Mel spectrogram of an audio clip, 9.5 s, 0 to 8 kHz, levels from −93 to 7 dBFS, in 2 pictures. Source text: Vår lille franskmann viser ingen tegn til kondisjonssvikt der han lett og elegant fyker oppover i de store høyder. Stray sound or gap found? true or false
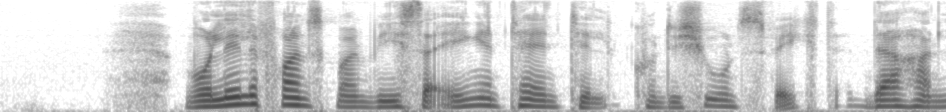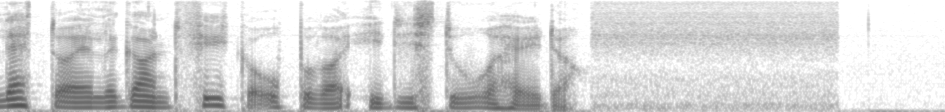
false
